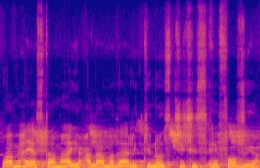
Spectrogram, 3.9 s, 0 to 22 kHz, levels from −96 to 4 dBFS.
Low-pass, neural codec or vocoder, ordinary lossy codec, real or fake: none; none; none; real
